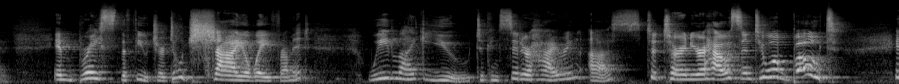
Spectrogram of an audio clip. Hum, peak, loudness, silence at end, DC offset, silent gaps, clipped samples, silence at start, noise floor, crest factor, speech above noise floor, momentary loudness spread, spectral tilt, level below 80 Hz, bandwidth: none; 0 dBFS; -21 LUFS; 0 s; under 0.1%; none; under 0.1%; 0 s; -47 dBFS; 22 dB; 25 dB; 14 LU; -2 dB/octave; -64 dBFS; over 20 kHz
